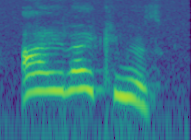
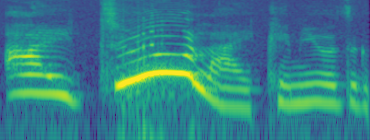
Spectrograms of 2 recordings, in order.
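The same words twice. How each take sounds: First: Said in the usual way. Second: Forceful, insistent "do"; stress on DO. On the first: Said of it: "That means yes and yes and yes". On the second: Shown as a demonstration. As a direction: hit the word "do" hard for emphasis. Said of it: "to highlight".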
